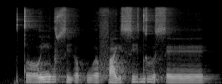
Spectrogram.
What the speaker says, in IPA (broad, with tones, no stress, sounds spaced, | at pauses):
t̪ ɤː˩˧ ɲ u˧ s i˩ ə̯ p u˩ ə̯ f a˧˩ j s i˧˥ d ɯː˥˨ s eː˩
